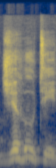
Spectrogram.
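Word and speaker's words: Djehuti: But the actual pronunciation of Jiuti, the D and the J.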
